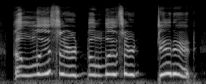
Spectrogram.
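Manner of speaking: joyful cry. Acted. Mouse finds his friend Willie turned real, crying out in joy. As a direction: shout his friend's name in pure delight. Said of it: "cried Alexander".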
